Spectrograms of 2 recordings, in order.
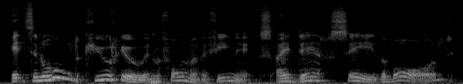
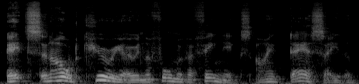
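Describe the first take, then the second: First: A gentleman reading out a label; reading the board aloud. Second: Said in the usual way. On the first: Acted. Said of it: "said the nice gentleman". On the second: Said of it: "repeated reading of the board".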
